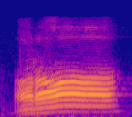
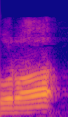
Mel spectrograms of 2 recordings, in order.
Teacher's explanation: فنقول را ولا نهمز آخرها · Shown in: first take · يعني لا نقول را، نعم، فلا نأتي بهمزة في الآخر.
